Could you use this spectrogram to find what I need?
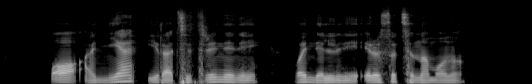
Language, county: Lithuanian, Vilnius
